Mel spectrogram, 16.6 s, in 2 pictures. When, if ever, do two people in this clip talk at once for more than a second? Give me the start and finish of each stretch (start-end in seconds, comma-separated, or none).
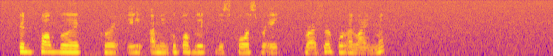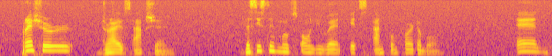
none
